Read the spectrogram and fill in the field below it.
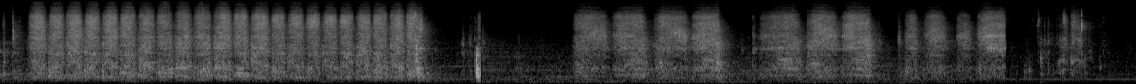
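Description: Wooden Winchester Model 88 rifle stock sanded with a flat milled block: rapid, even back-and-forth rasping strokes, close and steady, then pausing and resuming in shorter bursts.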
